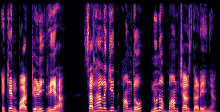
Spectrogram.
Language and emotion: Santali, angry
